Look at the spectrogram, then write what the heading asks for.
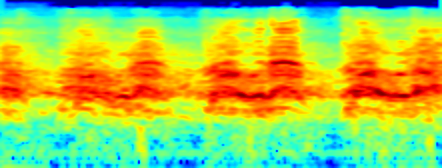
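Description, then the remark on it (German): Thousands of protesters gathered in the streets near Martyrs' Square in the city centre shout and chant together in loud, surging waves, with three swelling bursts of massed voices rising and falling over about three seconds. “Gestern haben sich tagsüber tausende Menschen auf den Straßen nahe des Märtyrerplatzes in der Innenstadt versammelt und in der Nacht brannten dann Holzlatten, Werbetafeln und Müllhaufen in den Straßen.”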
